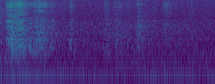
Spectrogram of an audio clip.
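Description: Faint handling noise of test leads being pressed and rubbed against a TV's LED backlight strip, a soft rustle at the start that fades out, over a low steady hum.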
